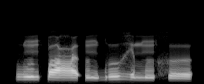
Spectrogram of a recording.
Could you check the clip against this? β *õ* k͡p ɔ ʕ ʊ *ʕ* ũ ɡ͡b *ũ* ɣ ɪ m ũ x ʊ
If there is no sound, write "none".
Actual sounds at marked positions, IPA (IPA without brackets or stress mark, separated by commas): ũ, ʔ, u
